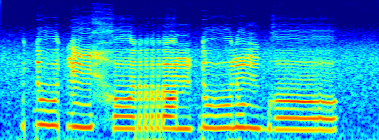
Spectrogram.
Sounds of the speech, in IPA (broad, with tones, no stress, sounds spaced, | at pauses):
ɗ u˦ ɗ ĩ˨ h o˨ r ɔ˨ n ɗ uː˨˦ ɾ ũ˦ ɡ͡b oː˨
